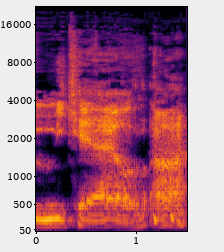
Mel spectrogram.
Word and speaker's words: Mikael: It's actually Mikael, not Michael or Mike.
